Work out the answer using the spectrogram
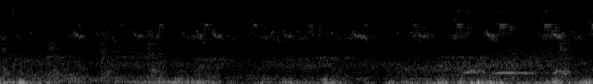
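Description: Small birds chirping over and over, short high chirps about three a second, over a low rumble.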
